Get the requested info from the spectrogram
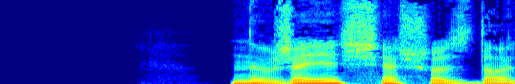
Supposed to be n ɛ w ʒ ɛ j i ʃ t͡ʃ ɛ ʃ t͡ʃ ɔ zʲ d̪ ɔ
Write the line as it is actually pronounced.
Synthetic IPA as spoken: n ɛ w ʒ ɛ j ɛ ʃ t͡ʃ ɛ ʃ t͡ʃ ɔ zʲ d̪ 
